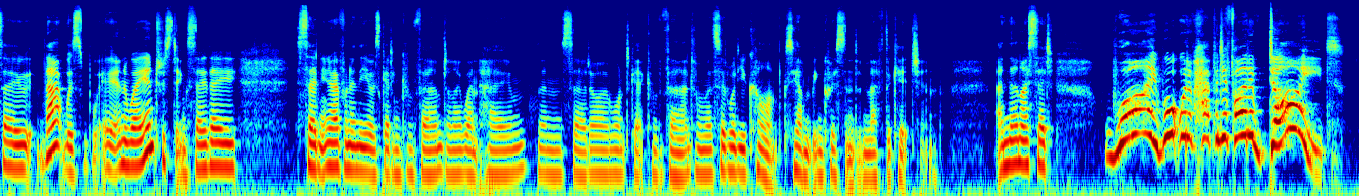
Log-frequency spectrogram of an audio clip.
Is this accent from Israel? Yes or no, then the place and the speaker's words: no; Hong Kong; born there; also born or lived in Zambia; I was born in Hong Kong.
